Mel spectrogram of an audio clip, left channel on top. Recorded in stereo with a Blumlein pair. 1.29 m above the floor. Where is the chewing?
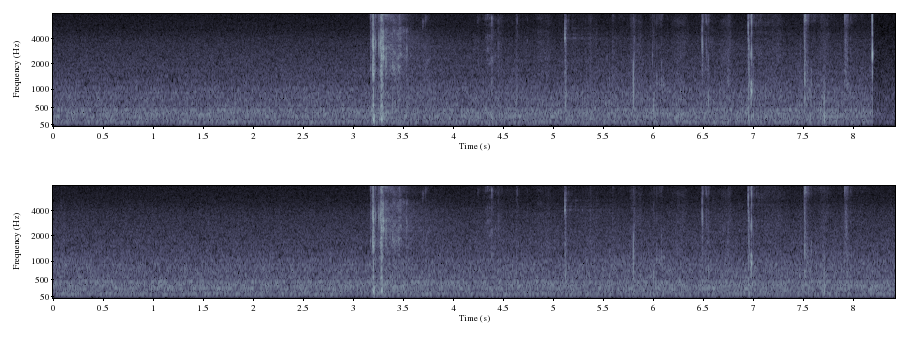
10° left, 0.7 m.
